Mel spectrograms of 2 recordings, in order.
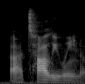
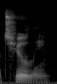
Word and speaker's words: toluene: on a benzene ring is called toluene or to lean I always that pronounce that wrong sometimes but it's one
